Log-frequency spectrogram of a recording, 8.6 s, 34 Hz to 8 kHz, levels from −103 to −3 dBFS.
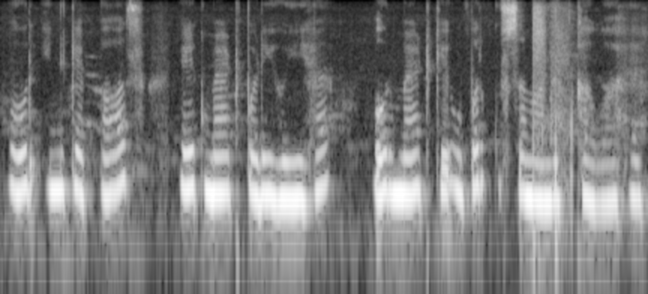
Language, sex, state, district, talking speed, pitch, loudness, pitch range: Hindi, female, Uttar Pradesh, Saharanpur, 120 wpm, 215 Hz, -14 LUFS, 195-235 Hz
